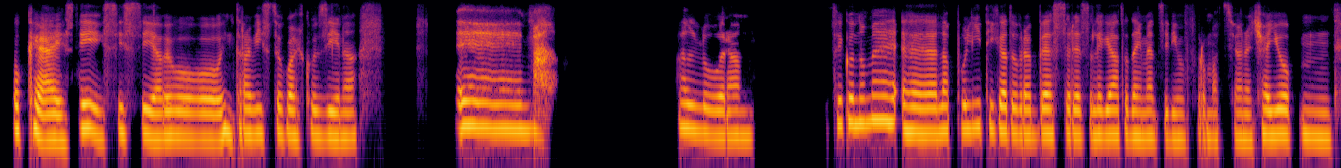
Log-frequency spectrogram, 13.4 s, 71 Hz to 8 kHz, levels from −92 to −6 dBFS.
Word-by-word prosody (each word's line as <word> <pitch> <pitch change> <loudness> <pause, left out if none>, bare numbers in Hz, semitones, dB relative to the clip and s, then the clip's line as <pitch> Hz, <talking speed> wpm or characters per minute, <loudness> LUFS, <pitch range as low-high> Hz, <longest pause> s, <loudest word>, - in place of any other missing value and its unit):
Okay, 165 -7 +4
sì, 215 -4 +3
sì, 195 +4 -5
sì. 185 -1 0
Avevo 165 -1 +2
intravisto 185 0 -1
qualcosina. 175 -1 -1 0.9
Ehm, 215 -2 +2
mah - - +1 1.2
Allora, 185 -5 0 0.9
secondo 250 +1 0
me, 265 0 +2
ehm, 190 -2 +3
la 200 +1 +1
politica 210 -1 0
dovrebbe 185 -1 0
essere 185 -1 -1
slegata 180 0 -1
dai 175 -1 -1
mezzi 170 -1 -5
di 165 - -5
informazione. 165 0 -7
Cioè 180 +2 +1
io, 180 0 +2
mhmm, 175 -2 -4
185 Hz, 110 wpm, -25 LUFS, 175-205 Hz, 1.2 s, Okay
